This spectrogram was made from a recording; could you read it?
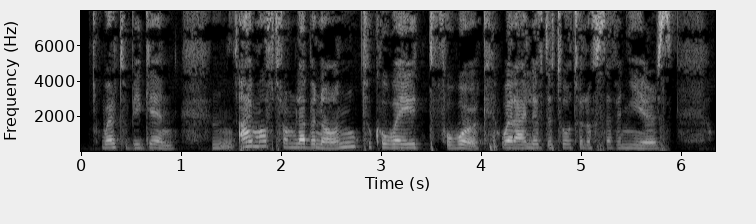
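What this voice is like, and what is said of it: Beautiful voice with an accent. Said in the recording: “just for the accent in this story. What a beautiful voice.”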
